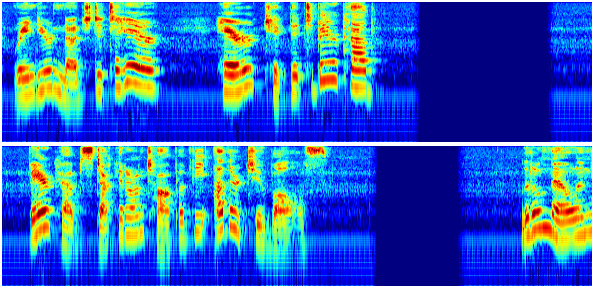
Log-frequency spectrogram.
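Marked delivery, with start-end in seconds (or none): none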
